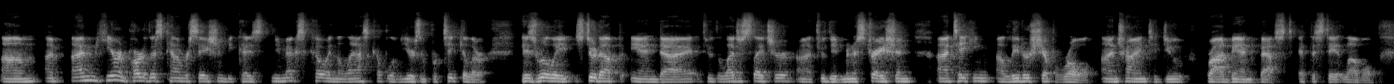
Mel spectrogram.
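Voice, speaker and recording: A man with a Minnesotan accent speaks at a fairly quick pace in a medium pitch with a bright, sharp tone and fairly even intonation. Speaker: state broadband policy advisor. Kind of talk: presentation to professional group. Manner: fast talker; hesitant fillers.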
